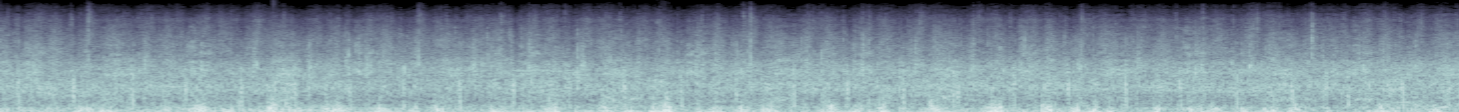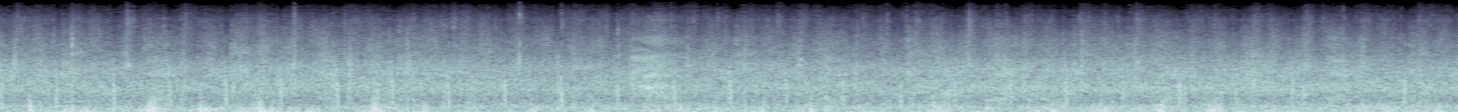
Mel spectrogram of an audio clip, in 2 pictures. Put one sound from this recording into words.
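Running footsteps patter steadily on a paved path.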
